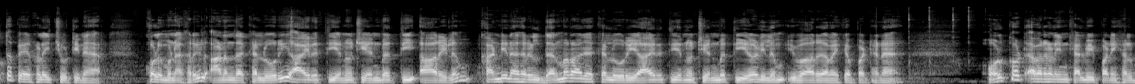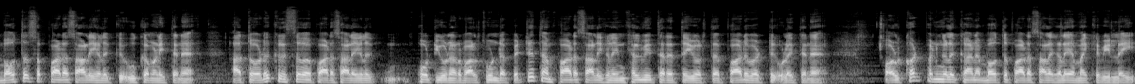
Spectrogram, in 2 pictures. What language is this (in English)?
Tamil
